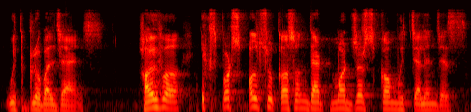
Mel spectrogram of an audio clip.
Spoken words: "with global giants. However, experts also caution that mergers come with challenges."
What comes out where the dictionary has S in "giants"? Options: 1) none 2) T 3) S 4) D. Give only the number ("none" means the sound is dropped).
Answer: 3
